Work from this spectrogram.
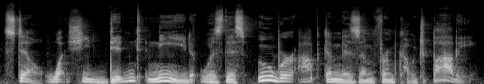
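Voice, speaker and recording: A man's voice: on the low side, big pitch swings, takes it slowly, a little mellow, slightly rough. Guy narrating a comedic audiobook, wry and sardonic, voice swings up and down a lot. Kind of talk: expressive comic fiction narration.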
